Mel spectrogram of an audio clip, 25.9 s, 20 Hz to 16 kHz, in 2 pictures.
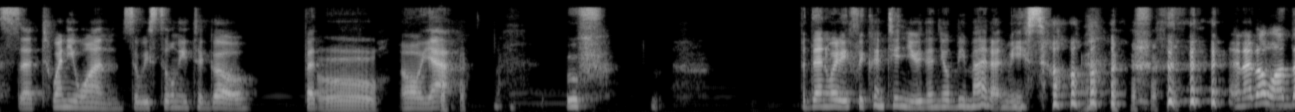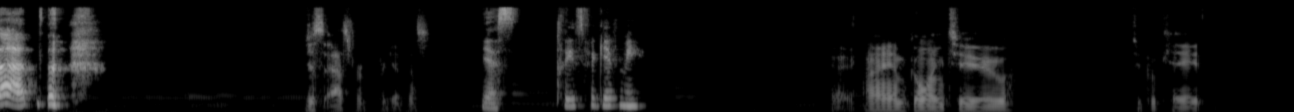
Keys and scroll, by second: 12.4 v, 13.4 super+-, 14.3 space, 18.3 alt+super+2, 21.5 BackSpace, 22.0 shift+o, 22.8 BackSpace.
